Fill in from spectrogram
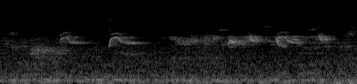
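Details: Canary with scattered bright chirps and short whistled slurs at mid-high pitch, irregularly spaced, over a low steady hum.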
